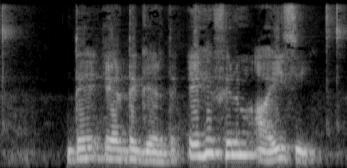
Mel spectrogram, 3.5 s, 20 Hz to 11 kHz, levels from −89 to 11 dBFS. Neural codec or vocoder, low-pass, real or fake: none; 9.9 kHz; real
